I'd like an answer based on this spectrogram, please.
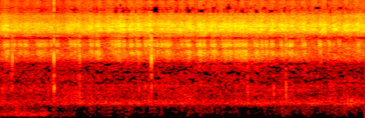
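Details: Ash cicada, Cicada orni, being caught and eaten by a praying mantis, Mantis religiosa; dense, continuous high-pitched rasping buzz with a fast pulsing texture, with brief low rustling at the start.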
